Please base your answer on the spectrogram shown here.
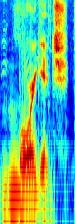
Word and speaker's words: mortgage: We mentioned mortgage, that loan for property, and apparently the T is silent. That's right, mortgage.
